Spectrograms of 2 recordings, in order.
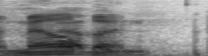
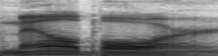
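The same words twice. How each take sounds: First: It is said with an Australian pronunciation. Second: It is said with an American pronunciation. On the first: The local pronunciation was used. "appreciate you using uh, Melbourne" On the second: An outsider's pronunciation was avoided. "instead of Melbourne"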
